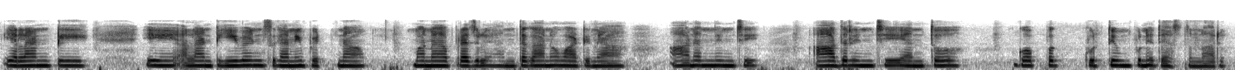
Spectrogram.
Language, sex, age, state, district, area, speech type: Telugu, female, 18-30, Andhra Pradesh, Guntur, urban, spontaneous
